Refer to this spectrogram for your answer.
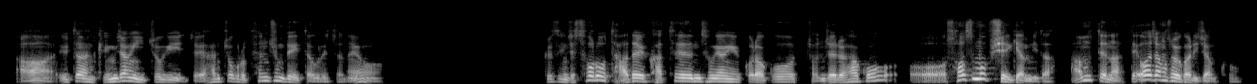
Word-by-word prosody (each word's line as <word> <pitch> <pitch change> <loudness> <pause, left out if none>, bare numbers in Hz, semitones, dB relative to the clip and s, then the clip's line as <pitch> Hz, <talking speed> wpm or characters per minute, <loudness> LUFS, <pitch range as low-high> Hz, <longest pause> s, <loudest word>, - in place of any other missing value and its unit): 아. 90 +2 -3
일단 120 +4 0
굉장히 145 +4 +2
이쪽이 110 -3 -4
이제 - - -7
한쪽으로 135 +2 -4
편중돼 165 -8 -2
있다고 75 -7 -5
그랬잖아요. 70 +1 -8 1.6
그래서 130 0 -11
인제 115 -2 -3
서로 195 - +2
다들 150 -2 +3
같은 145 +6 +2
성향일 140 -4 +1
거라고 115 +3 -1
전제를 105 +7 +1
하고 155 - -1 0.2
어 460 0 -3
서슴없이 255 +5 +4
얘기합니다, 85 -7 -1
아무 200 +1 -1
때나 - - +1
때와 220 - +5
장소를 185 -9 +4
가리지 100 -5 0
않고. 65 -1 -9
135 Hz, 345 characters per minute, -21 LUFS, 110-170 Hz, 1.6 s, 때와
